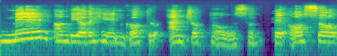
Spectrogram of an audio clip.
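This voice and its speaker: A woman with a plain, everyday voice speaks at a fairly low pitch, at a moderate pace, with lively intonation. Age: 60s. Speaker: nutrition and fitness coach. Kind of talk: interview.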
